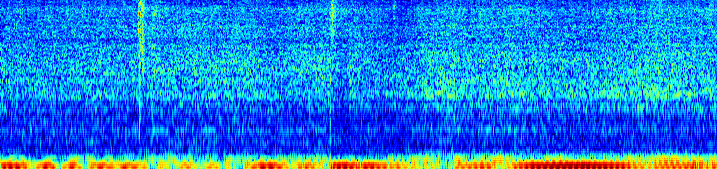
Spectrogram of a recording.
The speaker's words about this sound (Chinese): 咱们听声音。现在我的转速已经到两千转了，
